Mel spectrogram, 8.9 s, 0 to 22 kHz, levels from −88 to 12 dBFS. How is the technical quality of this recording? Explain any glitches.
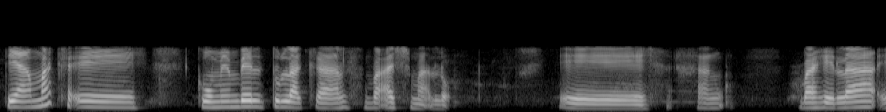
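Nothing here counts as a glitch; the speech has the narrow, boxy sound of ordinary G.711 telephone coding, with nothing above about 3.8 kHz, and that is just what a phone line delivers.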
